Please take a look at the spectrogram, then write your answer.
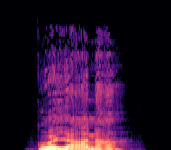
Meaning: Guyanese
- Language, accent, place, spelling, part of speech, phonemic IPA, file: German, Germany, Berlin, Guyaner, noun, /ɡuˈjaːnɐ/, De-Guyaner.ogg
